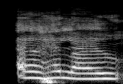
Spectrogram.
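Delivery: put-on elderly British woman's voice, very high. Asked for an impression, imitating an old British woman's voice. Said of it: "do an impression of it".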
